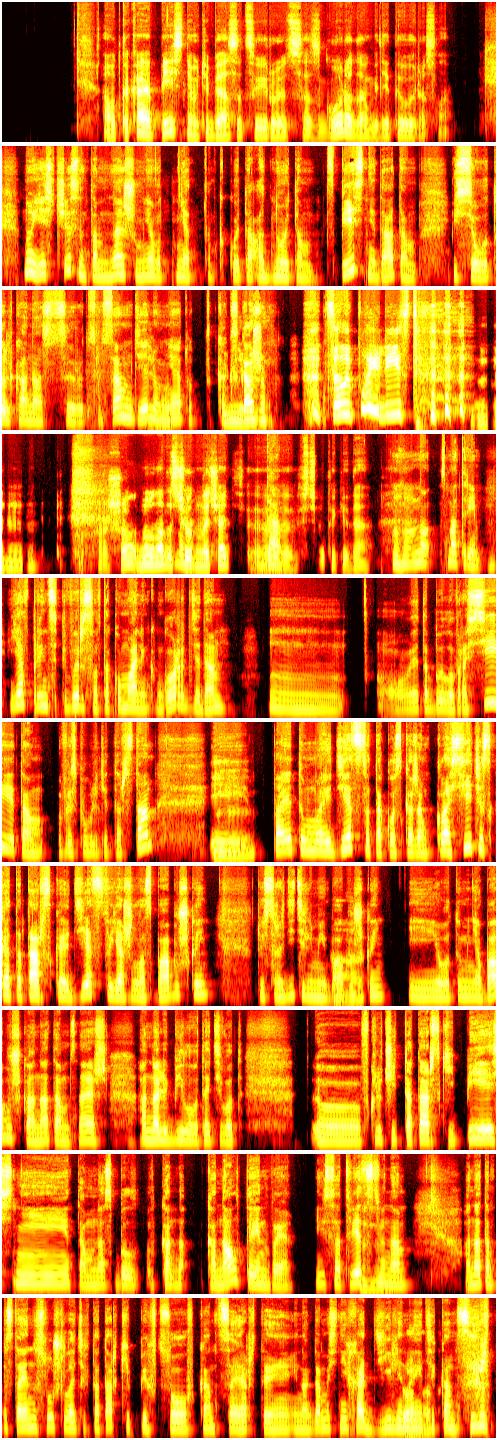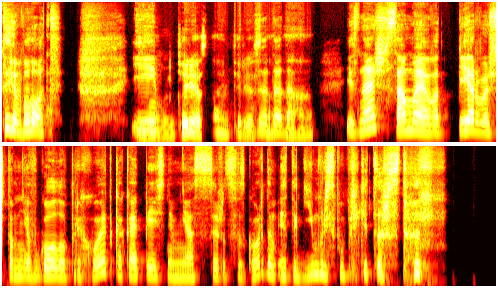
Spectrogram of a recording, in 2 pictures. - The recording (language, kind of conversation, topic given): Russian, podcast, Какая песня у тебя ассоциируется с городом, в котором ты вырос(ла)?
- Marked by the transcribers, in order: tapping; laughing while speaking: "целый плейлист"; laugh; other background noise; "Татарстан" said as "тарстан"; laughing while speaking: "концерты, вот"; joyful: "республики Татарстан"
